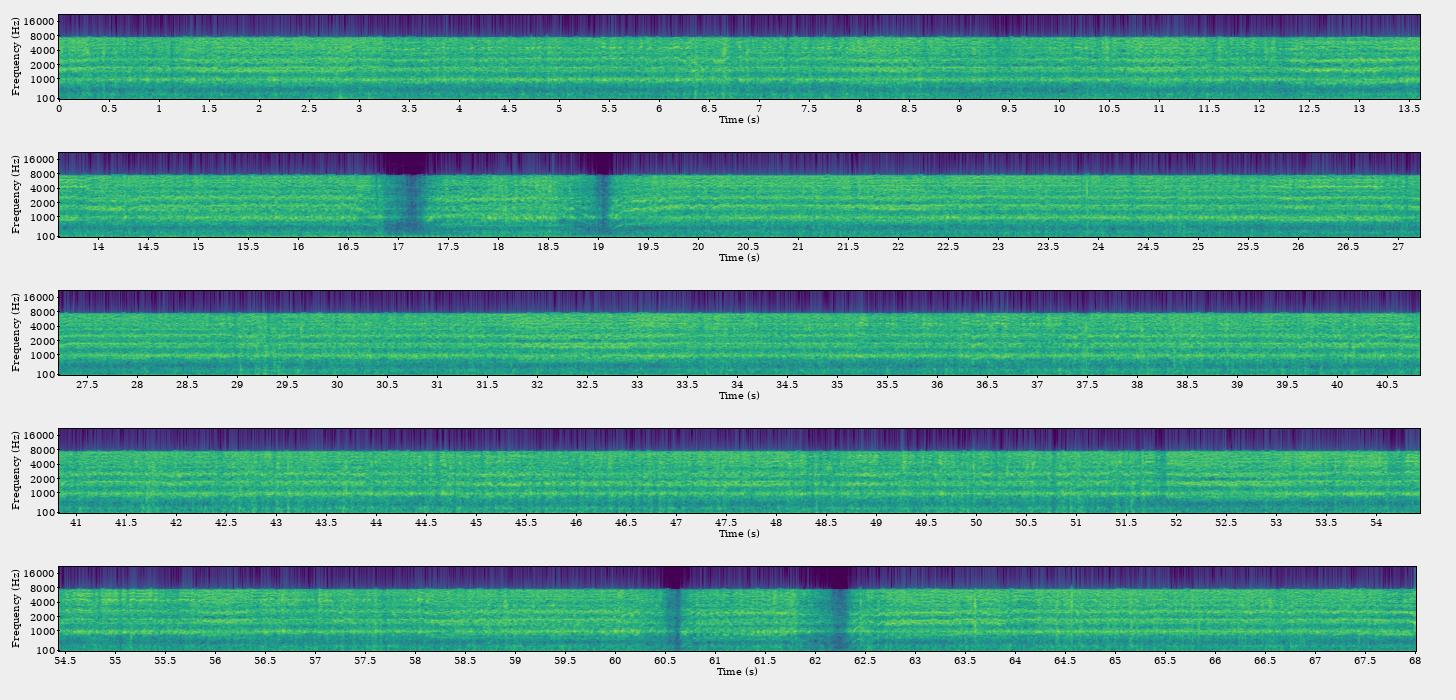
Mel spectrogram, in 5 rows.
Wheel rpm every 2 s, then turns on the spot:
220, 220, 230, 230, 230, 230, 220, 200, 140, 150, 220, 230, 230, 230, 230, 230, 220, 230, 230, 230, 220, 230, 230, 220, 220, 230, 220, 230, 230, 210, 140, 160, 230, 230.
none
